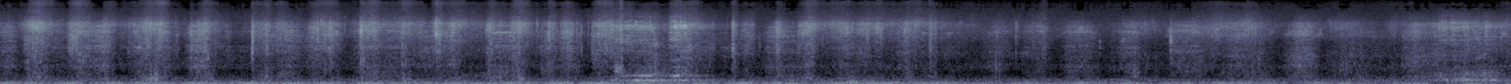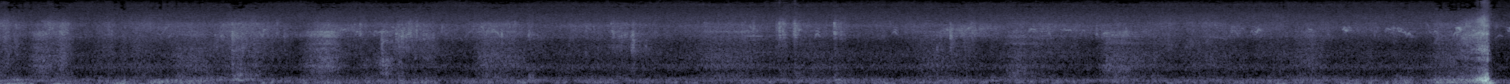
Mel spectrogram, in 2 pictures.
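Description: Shredded wood mulch being spread by gloved hands, a dense run of crunching and rustling chips that thins out about halfway through, then footsteps on grass. A sharp knock right at the end is the loudest sound.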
